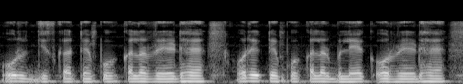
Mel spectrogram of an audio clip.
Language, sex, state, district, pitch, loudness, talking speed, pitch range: Hindi, male, Jharkhand, Ranchi, 135 Hz, -14 LUFS, 195 wpm, 130-140 Hz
